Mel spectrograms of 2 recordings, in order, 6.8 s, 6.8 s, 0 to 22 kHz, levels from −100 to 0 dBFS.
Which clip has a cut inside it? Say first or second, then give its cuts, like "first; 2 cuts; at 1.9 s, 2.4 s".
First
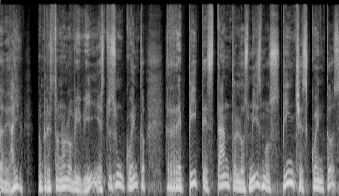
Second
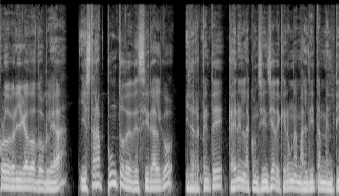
first; 1 cut; at 5.5 s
